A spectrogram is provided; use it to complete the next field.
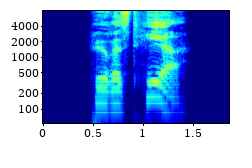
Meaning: second-person singular subjunctive I of herhören
- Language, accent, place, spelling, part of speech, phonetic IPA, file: German, Germany, Berlin, hörest her, verb, [ˌhøːʁəst ˈheːɐ̯], De-hörest her.ogg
